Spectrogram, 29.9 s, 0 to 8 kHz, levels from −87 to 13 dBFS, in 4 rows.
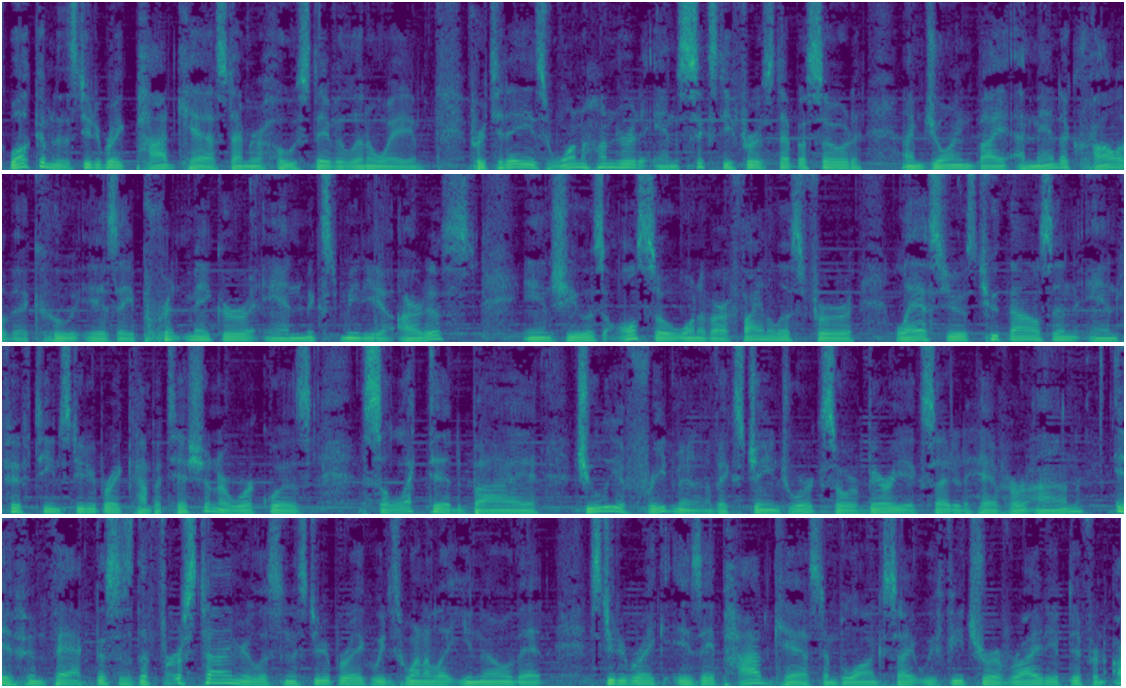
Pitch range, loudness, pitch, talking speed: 105-135 Hz, -24 LUFS, 120 Hz, 195 wpm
